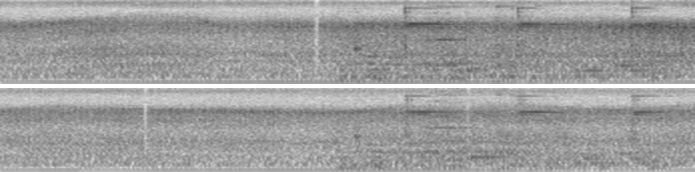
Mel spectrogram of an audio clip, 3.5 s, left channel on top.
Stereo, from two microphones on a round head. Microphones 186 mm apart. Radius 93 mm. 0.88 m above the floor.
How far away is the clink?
About 3 m.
